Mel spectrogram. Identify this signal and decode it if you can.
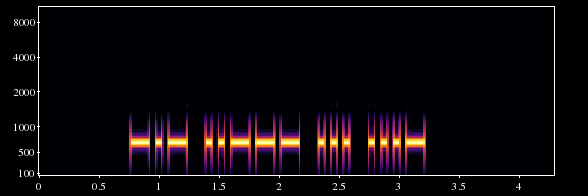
Morse code, heard as a keyed tone, about 24 wpm, 700 Hz. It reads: K2SV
